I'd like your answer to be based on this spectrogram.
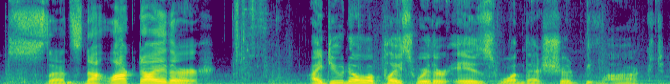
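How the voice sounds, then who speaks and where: A man's voice: a little high, lively intonation, slow, a bit bright, a little hiss or hum. A man giving casual, rambling gameplay commentary as a streamer, with offhand asides, close on the microphone. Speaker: game streamer. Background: game music.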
